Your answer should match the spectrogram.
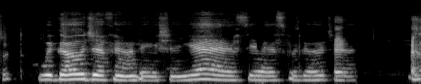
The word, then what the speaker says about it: WGOA: Is that how you pronounce it? Wiggoa Foundation.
